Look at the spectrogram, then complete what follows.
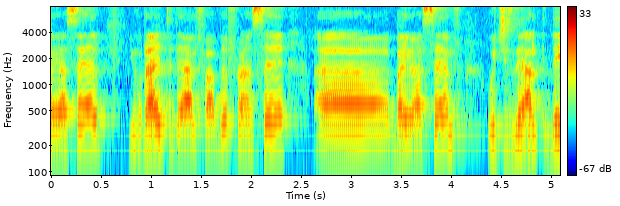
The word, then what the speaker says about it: français: So after that, you also have to know the reason why it has to sound français and not francais and not franqué and not other thing, but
